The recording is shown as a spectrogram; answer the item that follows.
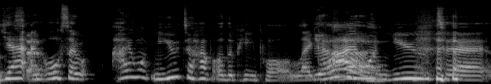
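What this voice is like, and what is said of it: Calm voice, British accent. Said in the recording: “your voice is so calming and I literally love it so much. Your accent, I'm obsessed with it ... the old British sister ... our first British guest”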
